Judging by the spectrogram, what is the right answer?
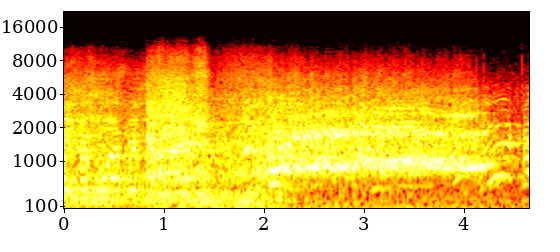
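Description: Several cars skid and squeal their tires while crisscrossing past each other in a stunt show at Seekonk Speedway, loud sustained screeching with engine roar, layered under a public-address announcer's voice.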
